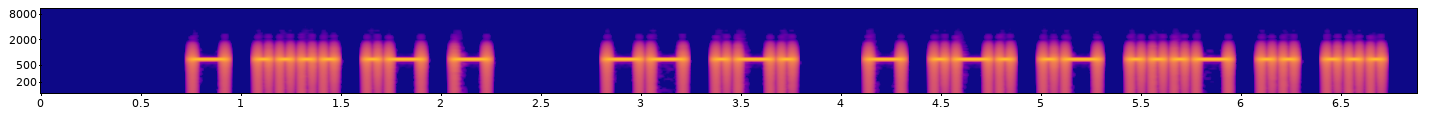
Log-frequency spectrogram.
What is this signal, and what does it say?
Morse code, heard as a keyed tone, about 22 wpm, 700 Hz. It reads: THAT MR TRAVIS
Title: A Sound Of Thunder 22wpm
